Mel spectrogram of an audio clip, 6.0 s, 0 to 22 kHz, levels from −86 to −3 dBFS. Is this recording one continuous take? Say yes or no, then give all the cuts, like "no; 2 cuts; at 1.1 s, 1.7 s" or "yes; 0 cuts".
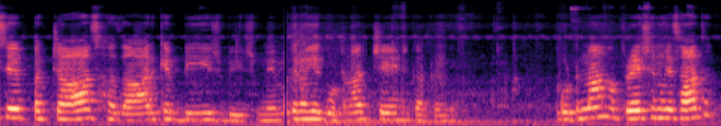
no; 1 cut; at 2.4 s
